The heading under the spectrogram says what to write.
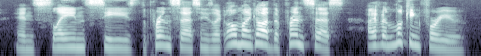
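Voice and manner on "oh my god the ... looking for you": mock glad, happy cry of sudden relief. Retelling a scene, acting out Sláine finding the princess: imitating Sláine sounding relieved and happy. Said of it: "he sounds relieved, and he's happy".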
